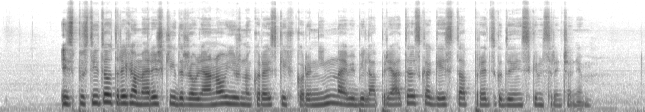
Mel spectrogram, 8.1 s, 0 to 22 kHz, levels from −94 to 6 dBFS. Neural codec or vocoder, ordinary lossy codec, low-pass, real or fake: none; none; none; real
